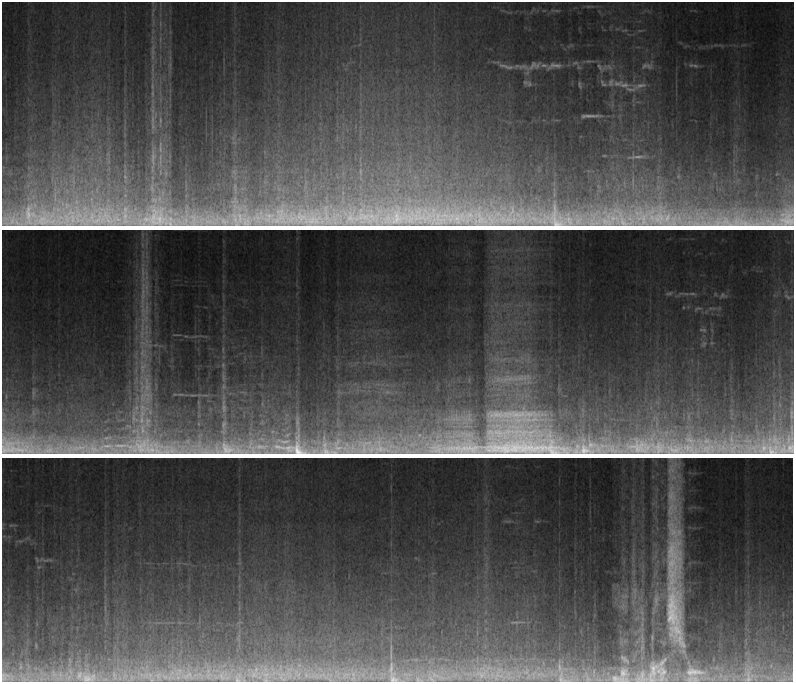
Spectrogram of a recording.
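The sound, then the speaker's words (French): Water washes and laps steadily around a pontoon while the vibration of the moving boat hums underneath. Scattered knocks and thumps break through the broad, continuous sloshing. “le son du ponton.”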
